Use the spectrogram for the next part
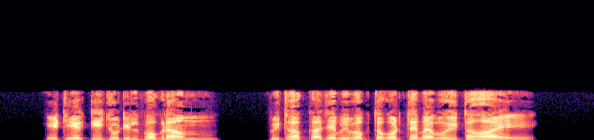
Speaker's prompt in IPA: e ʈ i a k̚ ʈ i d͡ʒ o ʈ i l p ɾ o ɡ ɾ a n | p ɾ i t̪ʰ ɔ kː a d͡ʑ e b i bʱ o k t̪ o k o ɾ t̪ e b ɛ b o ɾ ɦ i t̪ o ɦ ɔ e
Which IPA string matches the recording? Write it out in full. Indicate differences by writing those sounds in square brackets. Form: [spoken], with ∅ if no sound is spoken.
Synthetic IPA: e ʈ i [e] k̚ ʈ i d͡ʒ o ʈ i l p ɾ o ɡ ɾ a [m] | p ɾ i t̪ʰ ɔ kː a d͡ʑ e b i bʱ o k t̪ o k o ɾ t̪ e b ɛ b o [∅] ɦ i t̪ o ɦ ɔ e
